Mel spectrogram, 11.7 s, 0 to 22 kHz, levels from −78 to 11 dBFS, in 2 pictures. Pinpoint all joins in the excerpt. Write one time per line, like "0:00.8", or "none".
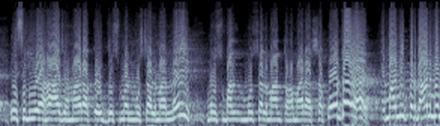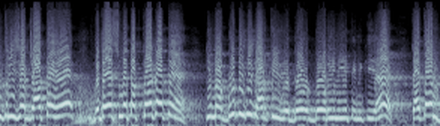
0:05.1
